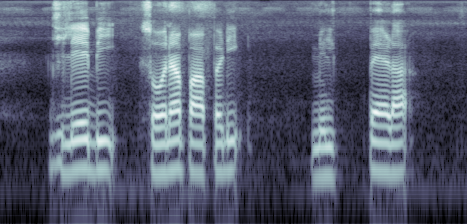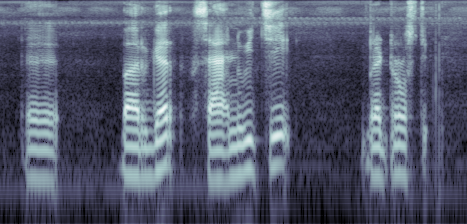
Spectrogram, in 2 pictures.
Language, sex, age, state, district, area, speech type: Malayalam, male, 18-30, Kerala, Wayanad, rural, spontaneous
